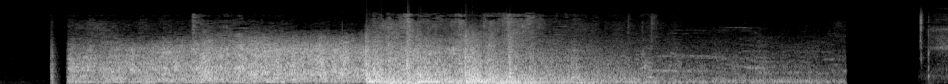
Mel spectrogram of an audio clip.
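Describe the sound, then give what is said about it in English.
Israeli fire belt airstrikes hitting Gaza City, heard as a sustained heavy roar and rumble of blasts that swells sharply about midway, with voices mixed in, before cutting off abruptly. “Al Jazeera reporter Anas Al-Sharif shared this video of Israeli fire belt strikes hitting Gaza City on April 3rd.”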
